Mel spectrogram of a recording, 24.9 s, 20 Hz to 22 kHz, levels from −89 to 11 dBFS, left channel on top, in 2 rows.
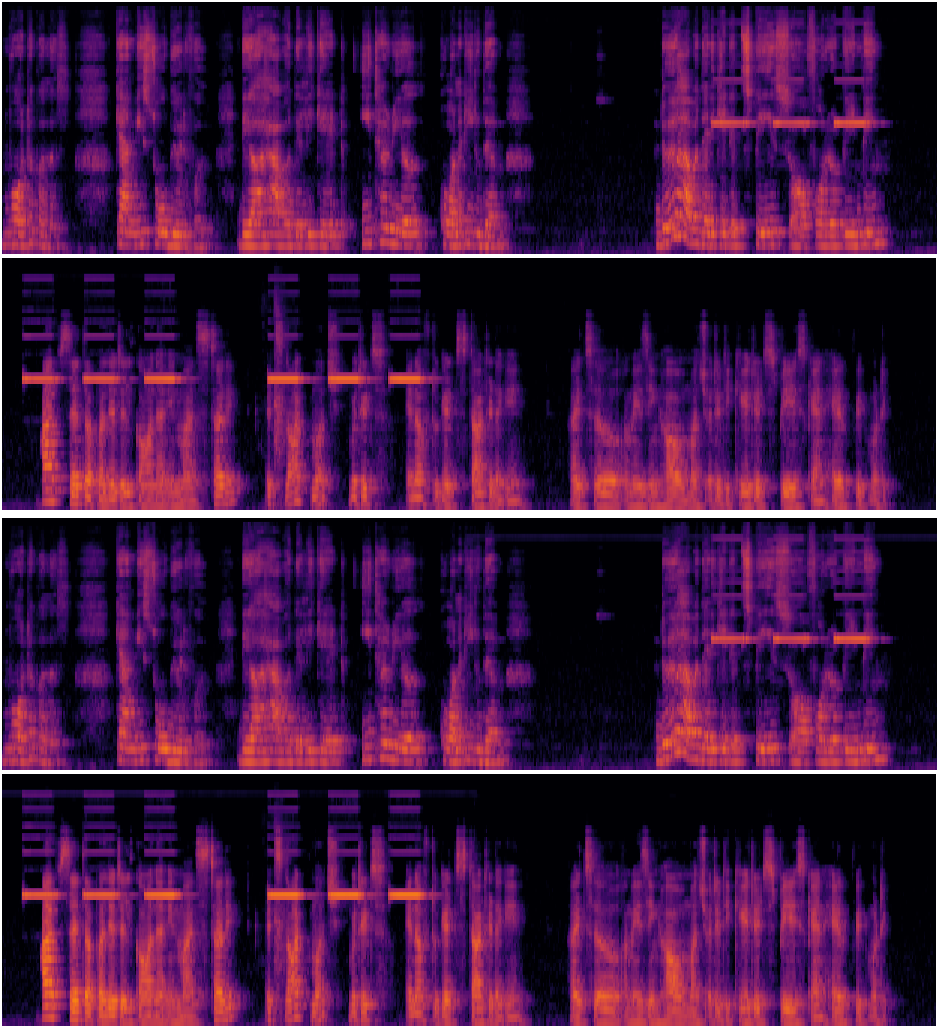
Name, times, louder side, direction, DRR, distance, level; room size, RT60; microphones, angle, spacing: voice 1, 0.0-7.0 8.7-11.8 16.1-16.3, left 1 dB, 20° left, 0.6 m, -30 dB
sound 1, 6.2-6.3 9.5-10.0 10.3-10.8 11.1-11.6 12.7-13.2 13.5-14.0 14.4-14.9 16.0-16.6 16.8-17.4 17.6-18.2, right 2 dB, 35° right, 0.9 m, -23 dB
voice 2, 13.0-15.6 16.0-17.6 17.9-19.4 20.0-24.2, right 3 dB, 75° right, 0.6 m, -28 dB
4.7 x 2.1 x 2.4 m
head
